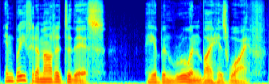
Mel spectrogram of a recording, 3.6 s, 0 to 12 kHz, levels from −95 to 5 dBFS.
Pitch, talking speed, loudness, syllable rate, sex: 100 Hz, 200 wpm, -17 LUFS, 5.4 syllables/s, male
